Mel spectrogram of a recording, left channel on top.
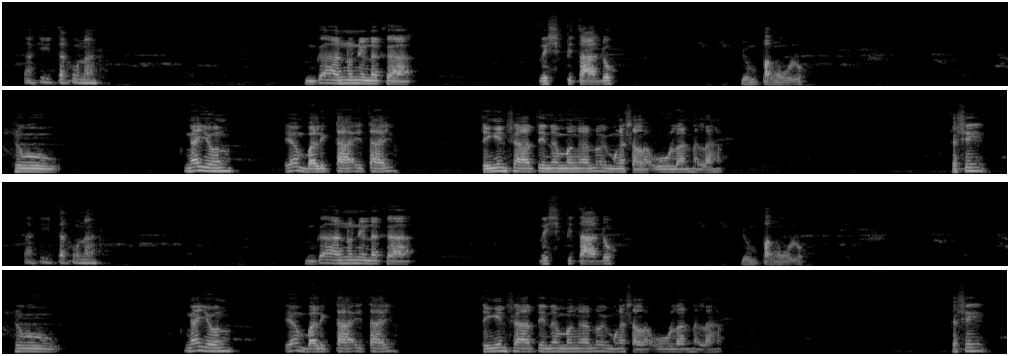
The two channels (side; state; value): right; quieter; 3.4 dB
